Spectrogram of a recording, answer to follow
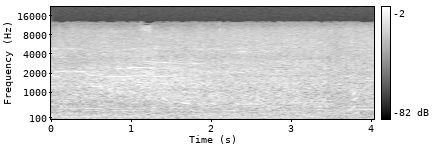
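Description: Steady noise of traffic passing on a busy road, with faint voices in the background.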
